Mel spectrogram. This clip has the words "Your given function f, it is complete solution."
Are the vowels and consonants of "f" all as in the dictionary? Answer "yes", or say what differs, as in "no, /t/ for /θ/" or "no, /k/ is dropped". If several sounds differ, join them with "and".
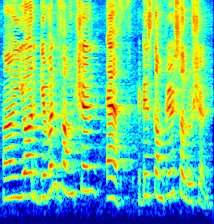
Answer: yes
